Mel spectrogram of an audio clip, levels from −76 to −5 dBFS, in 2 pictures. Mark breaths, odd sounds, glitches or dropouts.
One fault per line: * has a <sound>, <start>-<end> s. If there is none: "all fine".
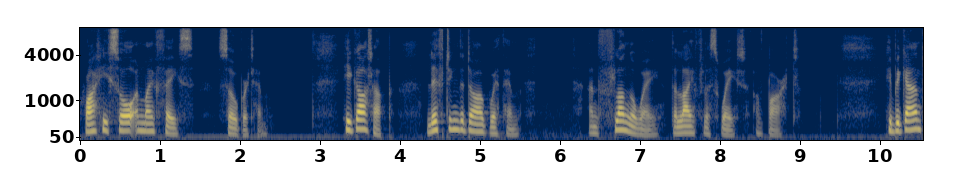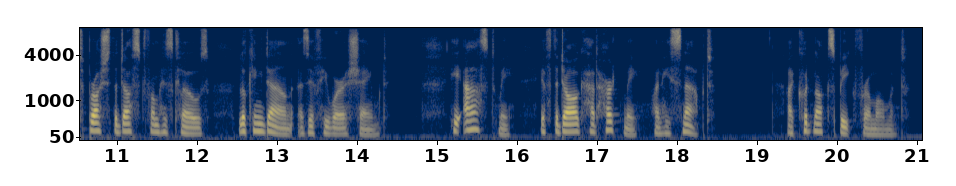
all fine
